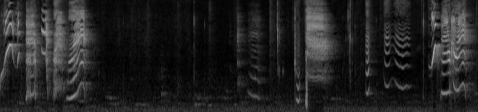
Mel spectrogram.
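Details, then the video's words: Parrot kept as a pet, shown talking "mummy papa": a rapid series of bright, arching syllables, a quiet stretch with soft clicks, a broad hissing burst, then wavering whistled notes and a final screech. "Parrot talking mummy papa || mithu mithu || मम्मी पापा बोलने वाला तोता"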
